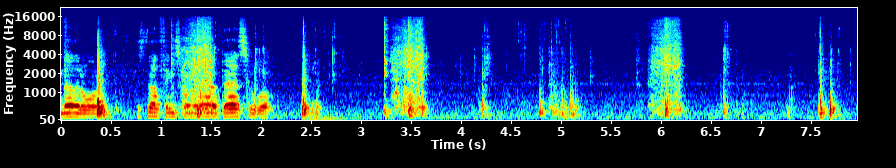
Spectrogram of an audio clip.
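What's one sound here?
Plastic wrap crinkles as boxes are handled.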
